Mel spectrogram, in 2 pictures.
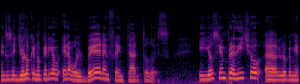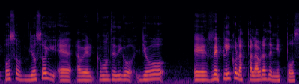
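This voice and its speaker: Someone with a normal speaking voice talks at a fairly slow pace, with ordinary pitch variation. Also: woman, fairly low pitch for a woman. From Cuba. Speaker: breast cancer survivor. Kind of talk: testimony.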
